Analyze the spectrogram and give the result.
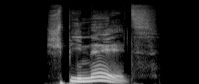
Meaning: genitive singular of Spinell
- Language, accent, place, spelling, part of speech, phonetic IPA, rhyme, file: German, Germany, Berlin, Spinells, noun, [ʃpiˈnɛls], -ɛls, De-Spinells.ogg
